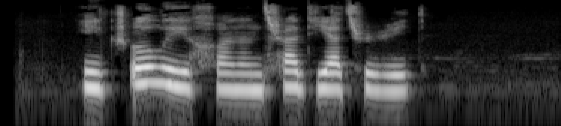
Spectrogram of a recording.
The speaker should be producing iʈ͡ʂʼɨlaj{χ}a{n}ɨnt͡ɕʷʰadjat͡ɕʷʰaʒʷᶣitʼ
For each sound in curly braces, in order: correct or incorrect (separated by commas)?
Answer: correct, correct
